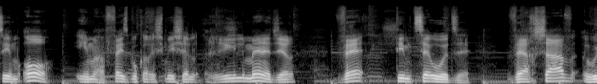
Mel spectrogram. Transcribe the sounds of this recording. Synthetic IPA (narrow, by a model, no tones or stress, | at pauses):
imʔo̞imhafejs̬bukaʁiʃmiʃelʁilmened͡ʒe̞ʁvet̪imt͡seuetze̞veaχʃavh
